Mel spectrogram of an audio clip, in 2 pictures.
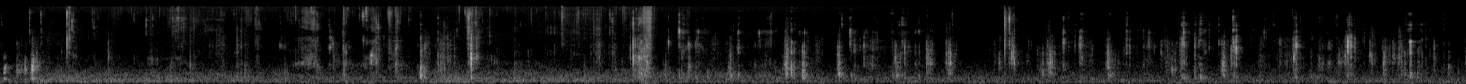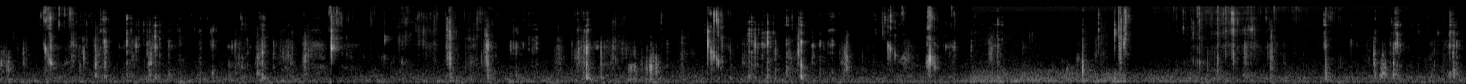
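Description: Close-miked chewing and biting of a cronut, a flaky croissant-doughnut pastry, with many sharp crackles of the crisp layers all through the chewing.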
